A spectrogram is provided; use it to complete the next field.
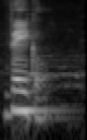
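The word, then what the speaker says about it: vehicle: Next হচ্ছে কি rhyme, জানি আমরা, রিদম, ভেহিকল, ভেহিকল, আমরা অনেক সময় বলি যে ভেহিকল, ভেহিকল বা ভেহিকেল, এখানে এইচের উচ্চারণটা কিন্তু সাইলেন্ট থাকবে, ভেহিকল, ভেহিকল, ভেহিকল।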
